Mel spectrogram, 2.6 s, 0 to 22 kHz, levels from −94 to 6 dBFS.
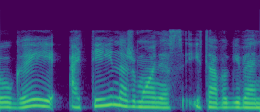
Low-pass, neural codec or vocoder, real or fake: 7.2 kHz; none; real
